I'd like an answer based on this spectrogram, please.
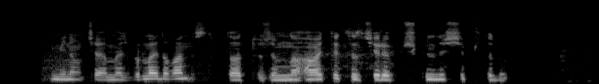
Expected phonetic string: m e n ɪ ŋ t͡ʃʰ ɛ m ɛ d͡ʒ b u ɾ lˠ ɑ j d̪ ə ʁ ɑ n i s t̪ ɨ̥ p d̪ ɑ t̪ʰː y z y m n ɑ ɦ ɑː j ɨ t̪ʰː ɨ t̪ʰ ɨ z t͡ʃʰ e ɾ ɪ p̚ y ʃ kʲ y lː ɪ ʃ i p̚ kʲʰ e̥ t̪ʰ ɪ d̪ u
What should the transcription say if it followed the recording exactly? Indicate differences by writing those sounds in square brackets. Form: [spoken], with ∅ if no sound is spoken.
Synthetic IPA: m e n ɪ ŋ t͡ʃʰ ɛ m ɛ d͡ʒ b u ɾ lˠ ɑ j d̪ ə ʁ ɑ n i s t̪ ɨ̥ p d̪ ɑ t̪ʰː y z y m n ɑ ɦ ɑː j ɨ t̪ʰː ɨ t̪ʰ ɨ z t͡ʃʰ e ɾ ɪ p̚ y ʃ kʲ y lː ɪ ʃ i p̚ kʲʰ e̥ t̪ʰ ɪ d̪ u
